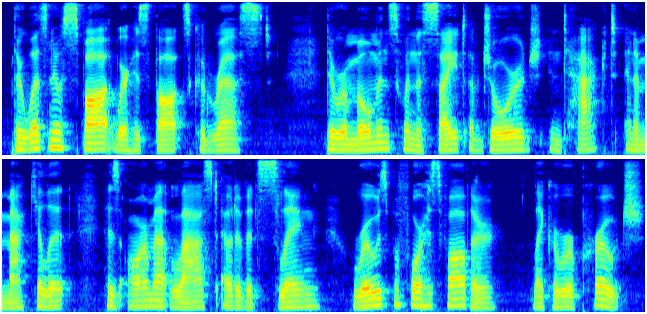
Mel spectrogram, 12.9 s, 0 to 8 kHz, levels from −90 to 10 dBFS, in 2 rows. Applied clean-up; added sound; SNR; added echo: none; none; none; none.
